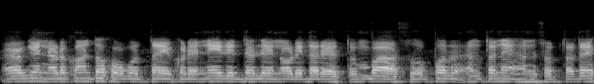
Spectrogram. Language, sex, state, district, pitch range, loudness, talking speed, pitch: Kannada, male, Karnataka, Bellary, 130-135 Hz, -18 LUFS, 120 wpm, 130 Hz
